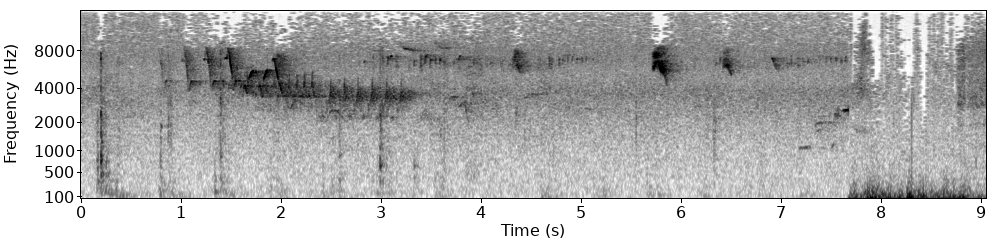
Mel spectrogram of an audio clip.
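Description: Songbirds trilling and chirping in the woods, with a few faint footsteps early on. Near the end a loud low-pitched noise sets in and drowns out the rest.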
